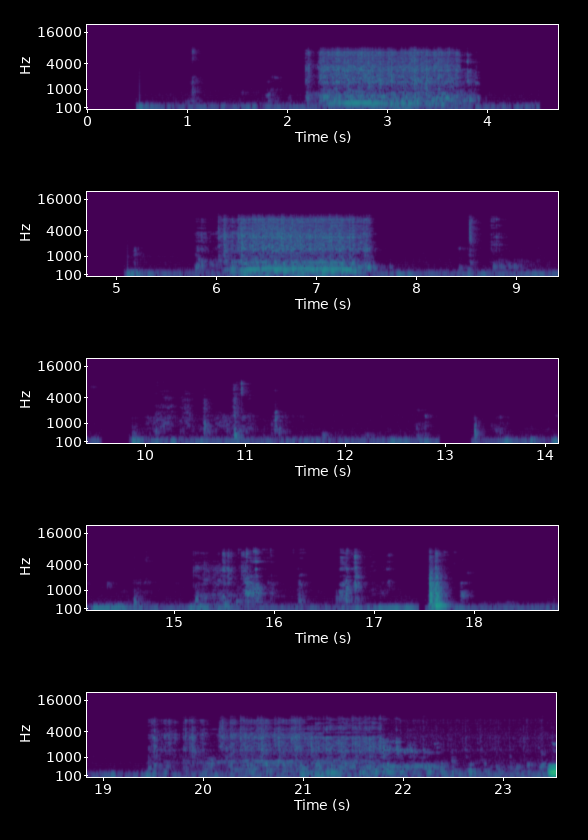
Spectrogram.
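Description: A sewing machine stitches a denim bucket bag with a drawstring, running in several short bursts of whirring stitches separated by pauses and small clicks over a constant low hum, fairly quiet.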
